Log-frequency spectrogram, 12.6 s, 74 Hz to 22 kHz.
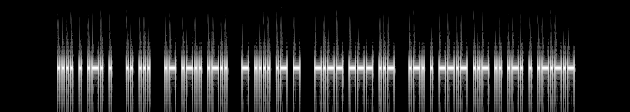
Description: Morse code, heard as a keyed tone, about 28 wpm, 700 Hz. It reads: HERE IS ALL THAT YOU REQUIRE.
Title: Sentences from Top 1000 Words - Review Part 6 - 28wpm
